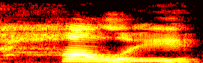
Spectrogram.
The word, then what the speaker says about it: challah: Yes, and it does have challah in it. – Although pronounced holly to rhyme with bialy. – Which is a very New York City way to pronounce challah.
